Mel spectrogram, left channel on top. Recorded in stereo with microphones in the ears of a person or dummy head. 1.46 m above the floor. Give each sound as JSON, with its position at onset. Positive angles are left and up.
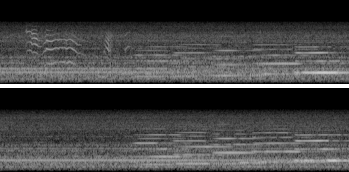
{"t": 0.0, "sound": "a fan", "side_deg": 30, "distance_m": 4.0}
{"t": 1.3, "sound": "a flute", "side_deg": -25, "distance_m": 4.0}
